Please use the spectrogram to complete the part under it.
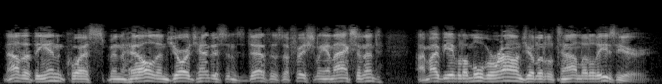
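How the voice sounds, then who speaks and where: An American actor playing a tough, dry-witted insurance investigator in a 1950s radio drama, clipped and sardonic. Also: male voice, medium pitch, quick pace, sharp tone, no room sound. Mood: insistent. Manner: clipped, hard-boiled, sardonic. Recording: muffled 1950s radio recording.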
